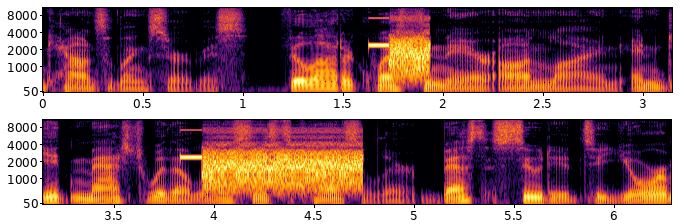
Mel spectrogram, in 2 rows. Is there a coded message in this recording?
Yes: ACARS aircraft data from 1.6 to 4.7 s, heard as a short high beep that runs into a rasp, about 2400 baud, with speech in English.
